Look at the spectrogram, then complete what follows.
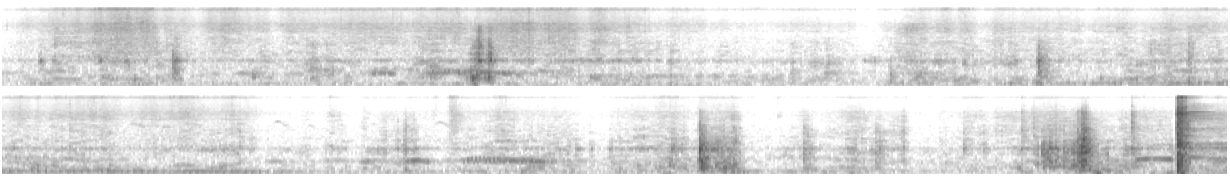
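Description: Quiet outdoor background with faint bird calls and scattered small clicks, then a sharp crack near the end: a shot from a bullpup PCP air rifle.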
